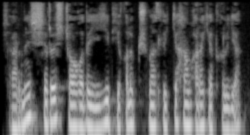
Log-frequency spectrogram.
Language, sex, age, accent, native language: Uzbek, male, 18-24, Toshkent viloyati, Uzbek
